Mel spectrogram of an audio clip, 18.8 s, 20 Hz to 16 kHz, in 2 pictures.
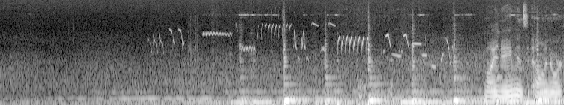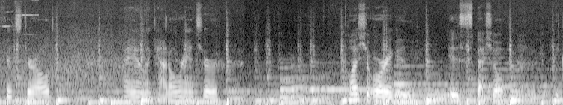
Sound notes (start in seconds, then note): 2.7 birds chirping; 2.7 soft music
